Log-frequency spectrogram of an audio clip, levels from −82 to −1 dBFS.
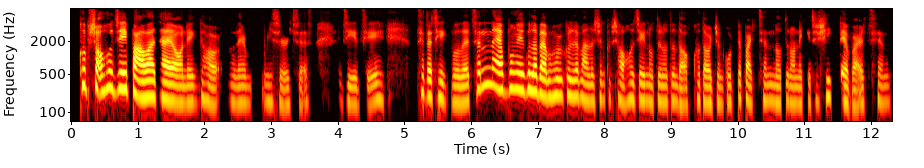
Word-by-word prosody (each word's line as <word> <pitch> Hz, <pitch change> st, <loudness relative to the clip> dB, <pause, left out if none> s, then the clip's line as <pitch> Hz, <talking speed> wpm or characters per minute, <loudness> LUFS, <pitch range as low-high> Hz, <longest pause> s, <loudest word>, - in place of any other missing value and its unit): খুব 315 Hz, -, +2 dB
সহজেই 270 Hz, +2 st, +6 dB
পাওয়া 190 Hz, +1 st, +9 dB
যায় 180 Hz, -3 st, +6 dB, 0.2 s
অনেক 155 Hz, 0 st, -4 dB
ধরনের 150 Hz, 0 st, -8 dB, 0.3 s
researches। 145 Hz, -1 st, -12 dB, 0.5 s
জি, 155 Hz, -, -10 dB, 0.2 s
জি। -, -, -11 dB, 0.8 s
সেটা 210 Hz, -4 st, 0 dB
ঠিক 185 Hz, -3 st, -4 dB
বলেছেন 155 Hz, -, -2 dB, 0.3 s
এবং 260 Hz, +2 st, -2 dB
এগুলো 255 Hz, 0 st, +3 dB
ব্যবহার 200 Hz, 0 st, +3 dB
করলে 200 Hz, -1 st, -1 dB
মানুষজন 165 Hz, 0 st, -6 dB
খুব 185 Hz, -, -14 dB
সহজেই 165 Hz, +1 st, -5 dB
নতুন 160 Hz, +1 st, -9 dB
নতুন 160 Hz, +1 st, -10 dB
দক্ষতা 155 Hz, +4 st, -8 dB
অর্জন 145 Hz, +1 st, -9 dB
করতে 160 Hz, +3 st, -9 dB
পারছেন। 160 Hz, +2 st, -6 dB
নতুন 150 Hz, +2 st, -10 dB
অনেক 145 Hz, -1 st, -9 dB
কিছু 155 Hz, +1 st, -11 dB
শিখতে 195 Hz, -3 st, -5 dB
পারছেন। 145 Hz, +4 st, -8 dB
165 Hz, 145 wpm, -22 LUFS, 150-195 Hz, 0.8 s, পাওয়া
